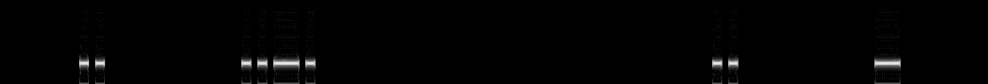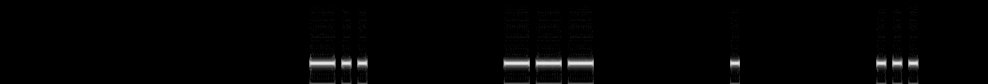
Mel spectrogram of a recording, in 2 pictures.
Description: Morse code, heard as a keyed tone, about 15 wpm, spaced as for 5 wpm, 1000 Hz. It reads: IF IT DOES
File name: qotdfiles / 5wpm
